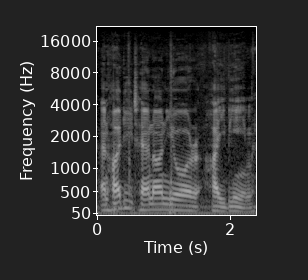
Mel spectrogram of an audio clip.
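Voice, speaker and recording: A man working as a driving instructor, calmly explaining each step to a learner in a car. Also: lowish voice, unhurried, a little hiss or hum. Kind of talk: instructional talk and voice-over. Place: inside a car.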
